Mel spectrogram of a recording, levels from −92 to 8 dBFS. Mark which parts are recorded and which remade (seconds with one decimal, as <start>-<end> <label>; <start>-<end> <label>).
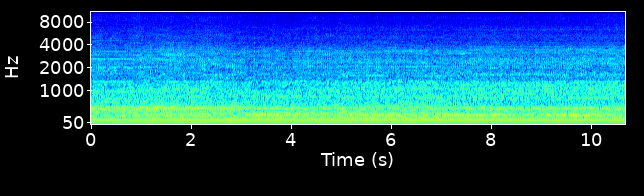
0.0-10.7 recorded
